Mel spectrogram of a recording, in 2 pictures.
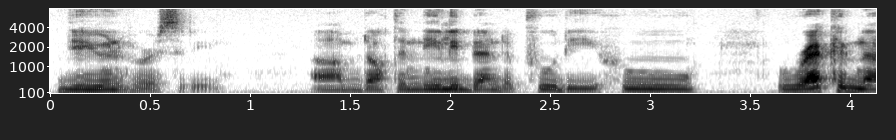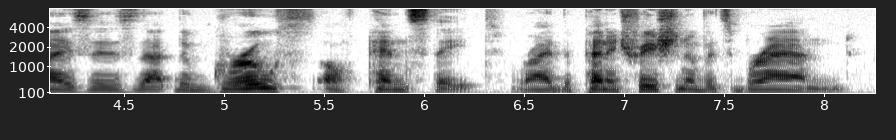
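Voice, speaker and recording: A middle-aged man with a Trinidadian accent talks about his career as an interview guest. His voice sits low, and he speaks in a reflective, measured way, often repeating a word before he carries on. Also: a little mellow. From Trinidad and Tobago. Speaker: campus leader, guest. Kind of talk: interview conversation.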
